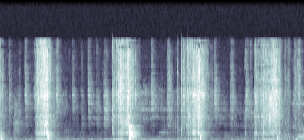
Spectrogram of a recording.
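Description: A knife chopping food into medium pieces on a board, a few separate close cuts spaced out over several seconds, with faint background sounds between them.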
